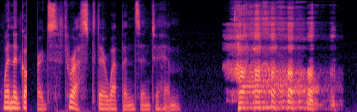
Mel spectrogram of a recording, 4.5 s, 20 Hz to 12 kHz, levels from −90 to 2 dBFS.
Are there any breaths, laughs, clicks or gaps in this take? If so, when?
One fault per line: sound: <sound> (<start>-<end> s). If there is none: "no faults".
sound: dropout (0.3-0.5 s)
sound: laugh (2.8-4.3 s)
